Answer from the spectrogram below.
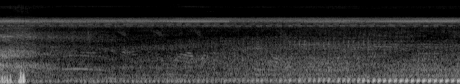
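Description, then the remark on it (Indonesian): Many motorcycles pass by outside, a low engine rumble that swells and grows steadily louder and more throbbing toward the end, with indistinct voices faintly underneath. “kayaknya udah siang nih oh, gila banyak banyak motor lah”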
